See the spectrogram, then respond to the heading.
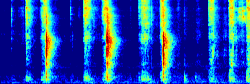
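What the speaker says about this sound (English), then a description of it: "I'm just gonna keep slicing my cabbage" A knife slices through cabbage for stir-fried cabbage in a steady run of about eight crisp cuts, each a sharp crunchy chop a little over half a second apart, heard up close with no talking.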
